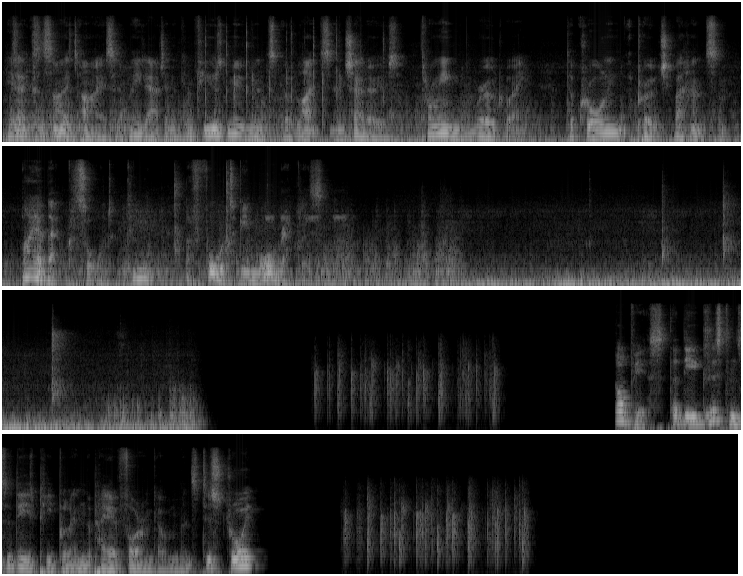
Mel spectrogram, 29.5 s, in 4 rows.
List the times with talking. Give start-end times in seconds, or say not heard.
0.1-10.6, 20.9-24.6.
